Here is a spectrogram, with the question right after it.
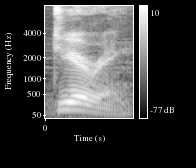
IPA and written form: djʊərɪŋ (during)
